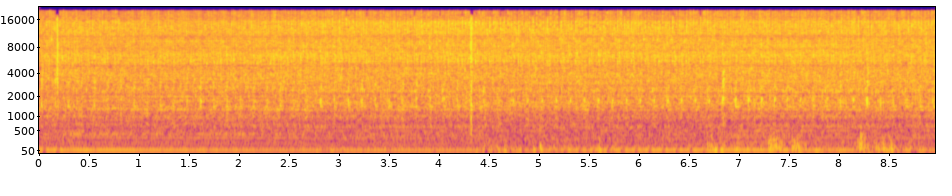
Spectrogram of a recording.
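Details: Lada Kalina 1.4 petrol engine at a steady idle at coolant temperature 70: a light, uneven tapping knock rides over the engine note; source unclear, and owner wonders whether an overhaul is needed.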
